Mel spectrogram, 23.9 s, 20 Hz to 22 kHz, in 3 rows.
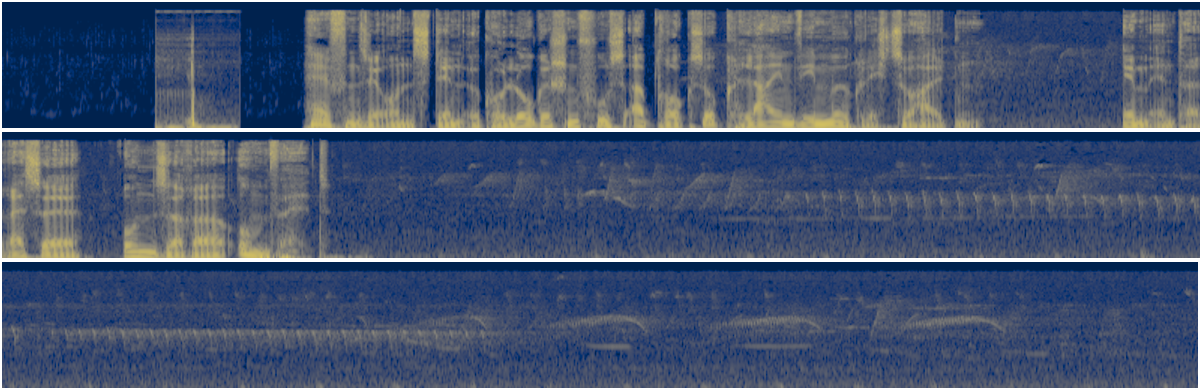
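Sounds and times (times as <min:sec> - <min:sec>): faint birdsong trill: 0:04.4 - 0:23.9.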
